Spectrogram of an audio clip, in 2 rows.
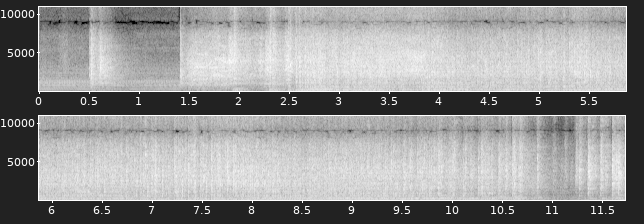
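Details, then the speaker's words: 1956 Chevy gasser at first start after rewiring: cranks, catches, then revs roughly with sharp uneven pops; backfire from ignition timing set only close because the timing light isn't working, to be adjusted. "timing light ain't working yeah that's why I was backfiring uh timing light's not working so we've got it pretty close obviously cuz it fired right up but uh that's got a little backfire to it"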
